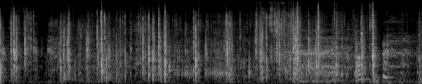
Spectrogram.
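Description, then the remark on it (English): A plastic bag of crunchy garlic kale snacks crinkles and crackles continuously for several seconds, with irregular bursts of sharp rustling as someone struggles to tear it open. No voices. “I'm struggling to get that sucker open. I'm open the outside of the bag here.”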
